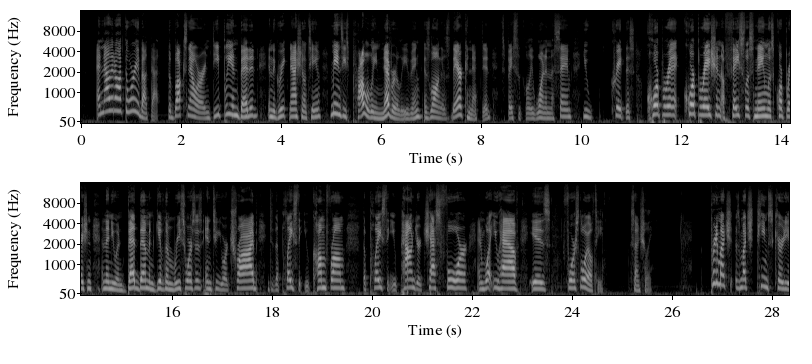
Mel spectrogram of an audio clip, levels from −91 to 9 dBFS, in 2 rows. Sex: female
